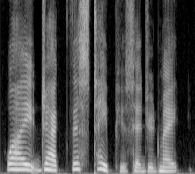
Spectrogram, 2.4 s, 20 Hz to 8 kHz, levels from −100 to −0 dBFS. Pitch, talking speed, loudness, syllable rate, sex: 215 Hz, 195 wpm, -19 LUFS, 4.0 syllables/s, female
